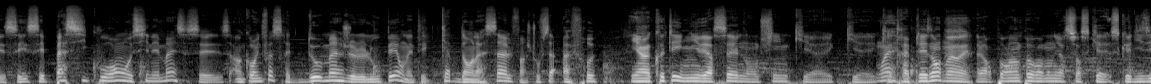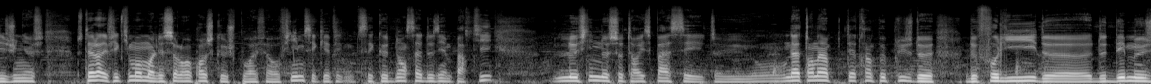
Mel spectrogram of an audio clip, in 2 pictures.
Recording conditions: busy venue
